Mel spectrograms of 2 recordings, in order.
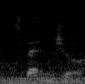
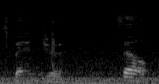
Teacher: So the D moves over, spend your. The F moves over, spend your self, and the N moves over, spend yourself in a hole.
